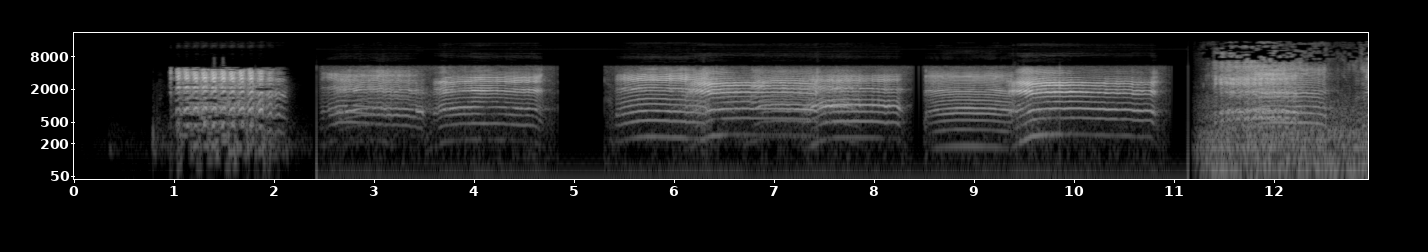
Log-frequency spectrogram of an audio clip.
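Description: Goats and sheep bleating: a short quavering bleat about a second in, then a run of long, wavering bleats in separate takes that start and stop abruptly. Near the end the bleats sit over a noisier field recording.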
